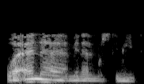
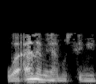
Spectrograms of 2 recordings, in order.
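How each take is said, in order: First: The final vowel of 'ana' is long. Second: The final vowel of 'ana' is short. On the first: The speaker calls it wrong. "فأنا كأني سمعتها" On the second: The speaker calls it right. "يعني الألف لا تنطق"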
